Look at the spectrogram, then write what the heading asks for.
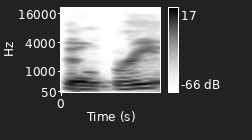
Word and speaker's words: Bilbrey: And welcome to the Bilbury and Clark show.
